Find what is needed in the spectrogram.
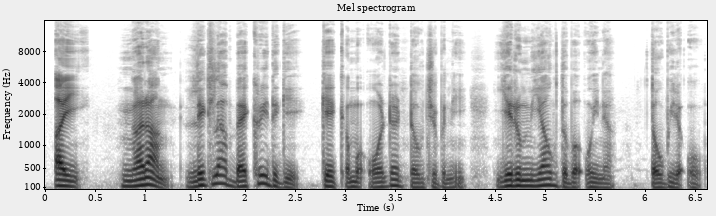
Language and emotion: Manipuri, neutral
